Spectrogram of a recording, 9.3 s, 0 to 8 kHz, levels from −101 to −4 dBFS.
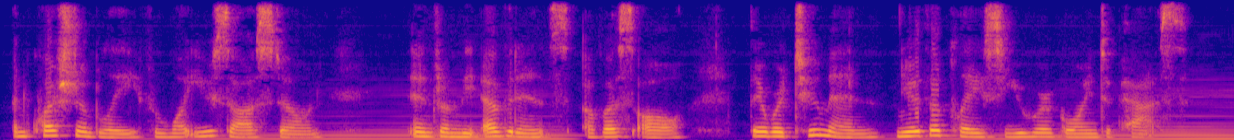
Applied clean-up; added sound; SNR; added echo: none; Bowed string instrument; 17 dB; none.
